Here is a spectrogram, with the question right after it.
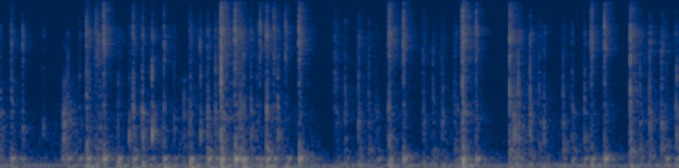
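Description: Someone types a prompt on a computer keyboard in quick irregular bursts of soft clicking keystrokes, close but quiet, with short pauses between runs and no talk.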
